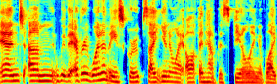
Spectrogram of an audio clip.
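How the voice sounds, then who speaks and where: At a moderate pace, a woman with an American accent speaks in a medium pitch with an ordinary speaking voice. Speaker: author and brain researcher. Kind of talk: interview.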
